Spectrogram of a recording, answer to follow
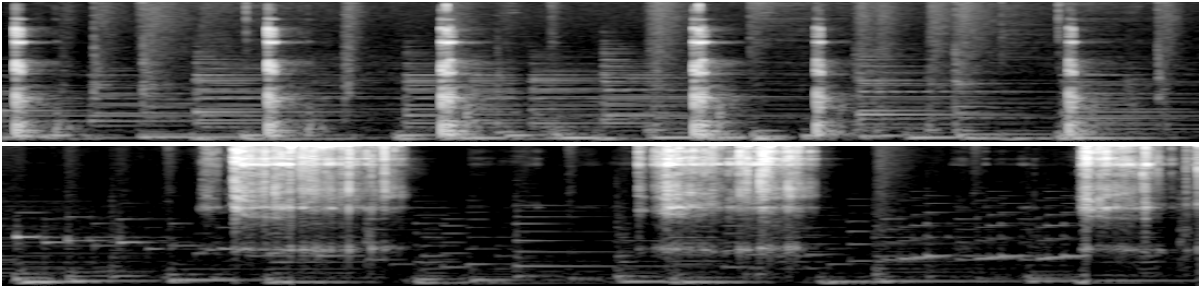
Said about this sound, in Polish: Dawajcie szklanki, dziewczyny, bo widzę, że już puste. Zrobimy doleweczkę.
